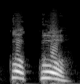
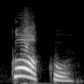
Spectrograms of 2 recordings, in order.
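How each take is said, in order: First: The stress is on the second syllable. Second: The stress is on the first syllable. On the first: "é o segundo cocô que é o mais forte" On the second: "Qual que é o com mais forte? É o primeiro"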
